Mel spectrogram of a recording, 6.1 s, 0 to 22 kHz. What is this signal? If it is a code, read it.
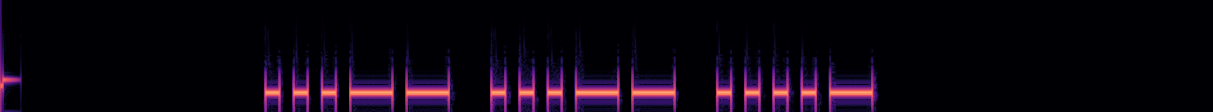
Morse code, heard as a keyed tone, about 17 wpm, 700 Hz. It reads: 334
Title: Numbers - 3-Digit 17wpm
